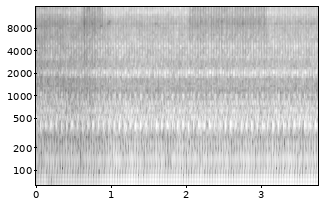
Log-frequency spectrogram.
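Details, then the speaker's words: 2019 Vauxhall 1.6 diesel with DPF low-efficiency fault and engine management light on: idle stumbles three or four times a second with wavering beat; engine missing at idle. "I don't know if that missing is coming across on camera"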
